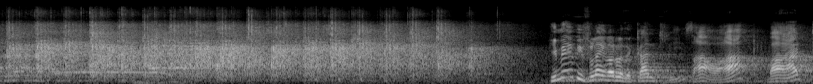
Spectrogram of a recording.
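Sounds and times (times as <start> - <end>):
audience applause for a teacher: 0.0 - 5.2
speech: 5.5 - 8.1.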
